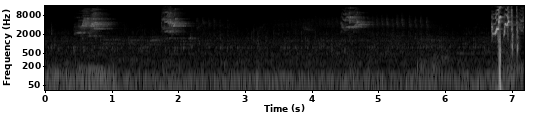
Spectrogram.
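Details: Lovebird calls used as early tutor material: three short, buzzy high chirps spaced a second or more apart over a quiet background, ending with a sudden loud sharp click.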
